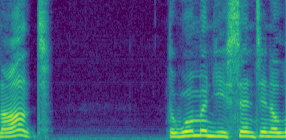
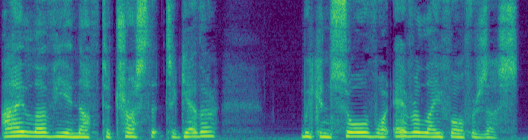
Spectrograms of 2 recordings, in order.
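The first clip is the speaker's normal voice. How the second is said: heartfelt, husky lover's vow; tender, earnest, emotion-filled declaration. Acted. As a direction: confess love in a character man's voice. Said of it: "his voice husky with emotion".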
